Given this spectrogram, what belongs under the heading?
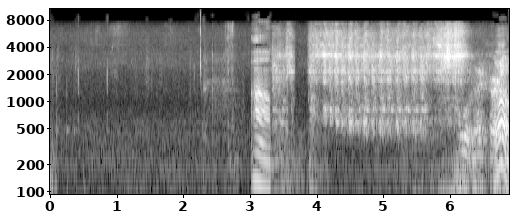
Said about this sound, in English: That was definitely not the Viper. That sounded like a muscle car. Like a muscle car.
